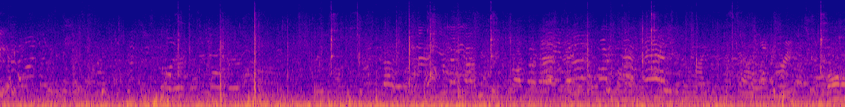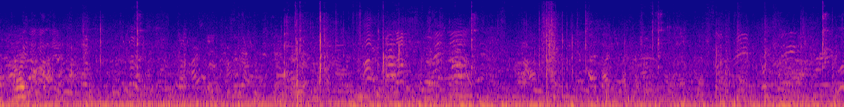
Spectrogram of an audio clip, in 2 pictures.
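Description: Young players and adults chatter and call out nearby.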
